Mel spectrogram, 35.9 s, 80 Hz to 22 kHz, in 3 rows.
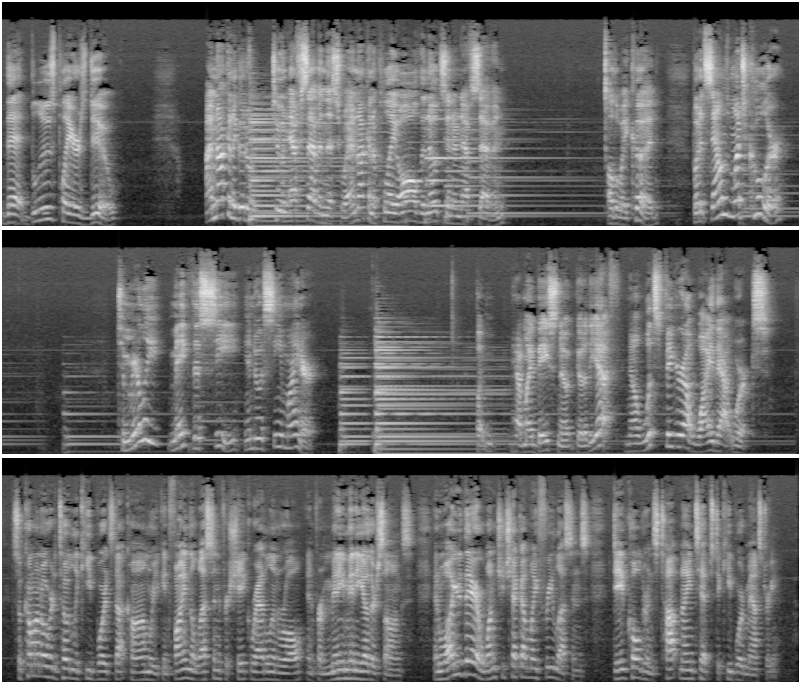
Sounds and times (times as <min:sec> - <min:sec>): Speech: 0:00.0 - 0:01.8, 0:03.1 - 0:07.6, 0:09.1 - 0:11.8, 0:13.8 - 0:16.8, 0:19.2 - 0:35.7
Electric piano: 0:03.7 - 0:10.0, 0:11.1 - 0:15.8, 0:17.0 - 0:23.9.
